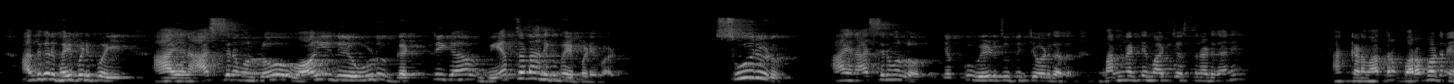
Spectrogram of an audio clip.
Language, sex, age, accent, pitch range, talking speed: Telugu, male, 30-49, native, 175-270 Hz, 85 wpm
